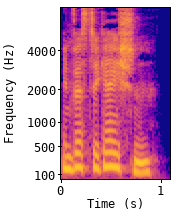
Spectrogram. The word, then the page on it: investigation: British English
